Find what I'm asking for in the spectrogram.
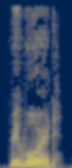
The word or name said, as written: reward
